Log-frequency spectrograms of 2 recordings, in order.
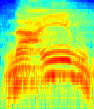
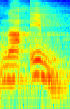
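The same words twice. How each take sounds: First: The middle sound is a deep throaty ain. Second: The middle sound is a plain glottal stop. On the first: It means blessings. "Naim pakai ain" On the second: It means sleeping. "kalau pakai hamzah"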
